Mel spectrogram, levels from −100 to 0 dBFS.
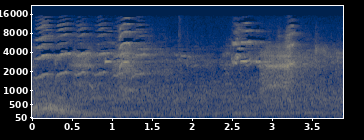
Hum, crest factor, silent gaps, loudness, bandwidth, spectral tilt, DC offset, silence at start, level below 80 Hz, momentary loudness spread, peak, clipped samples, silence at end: none; 18 dB; none; -40 LUFS; 15.5 kHz; 1 dB/octave; under 0.1%; 0 s; -86 dBFS; 17 LU; -26 dBFS; under 0.1%; 0 s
